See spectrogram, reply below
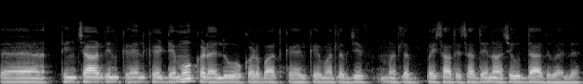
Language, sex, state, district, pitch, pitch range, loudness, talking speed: Maithili, male, Bihar, Madhepura, 100 Hz, 100-105 Hz, -17 LUFS, 225 wpm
